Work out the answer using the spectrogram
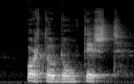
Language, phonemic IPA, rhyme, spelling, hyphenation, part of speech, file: Dutch, /ˌɔr.toː.dɔnˈtɪst/, -ɪst, orthodontist, or‧tho‧don‧tist, noun, Nl-orthodontist.ogg
- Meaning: orthodontist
